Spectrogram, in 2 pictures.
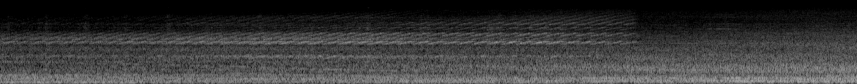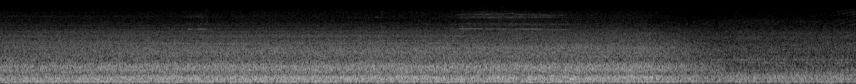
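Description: A train passing on the line: a rushing, rumbling noise that builds to a peak, then drops away suddenly near the end as it clears.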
